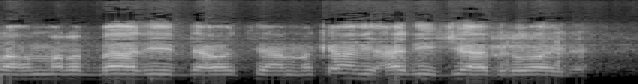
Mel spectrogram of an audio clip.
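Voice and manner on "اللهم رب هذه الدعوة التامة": plain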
